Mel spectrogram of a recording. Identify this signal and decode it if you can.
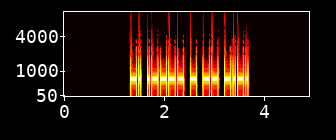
Morse code, heard as a keyed tone, about 28 wpm, 700 Hz. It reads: N1TMC
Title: USA Call Signs Repeated 2x 28wpm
